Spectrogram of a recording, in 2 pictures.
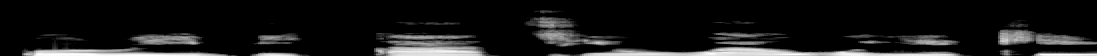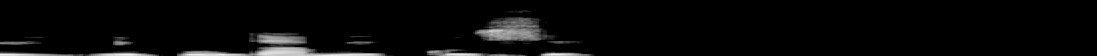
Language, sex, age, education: Yoruba, female, 15-29, tertiary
